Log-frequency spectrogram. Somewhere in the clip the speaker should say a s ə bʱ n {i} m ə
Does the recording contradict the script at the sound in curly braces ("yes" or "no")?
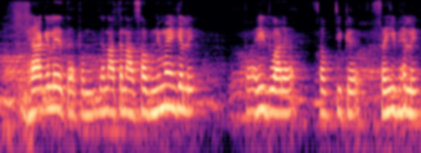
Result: no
